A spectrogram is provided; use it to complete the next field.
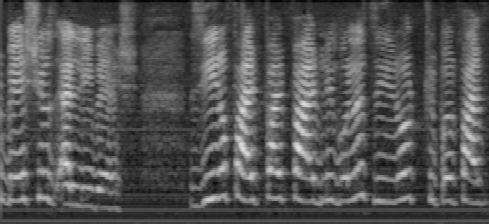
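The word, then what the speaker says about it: yüz elli beş: आगे यहाँ पे हम लोग जब नंबर्स प्रोनाउंस करने होते हैं तो कैसे करते हैं। यूज 100 एली बेश 55, 155 यूज एली बेश, ऐसे बोलना है। ये नहीं बोलना बीर बेश बेश, ऐसे नहीं बोलना।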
